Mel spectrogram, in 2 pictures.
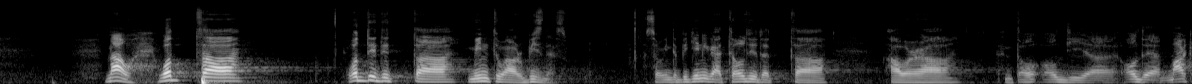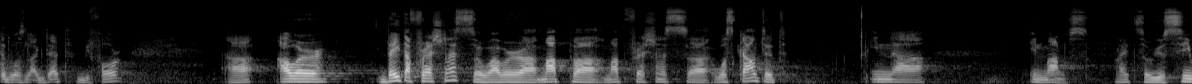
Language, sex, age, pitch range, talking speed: English, male, 30-49, 100-125 Hz, 140 wpm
